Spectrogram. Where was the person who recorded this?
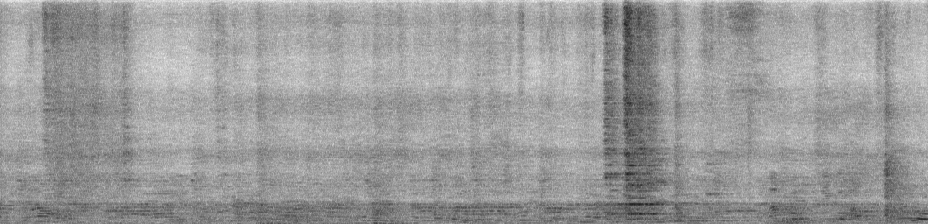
in a cafe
